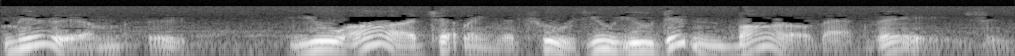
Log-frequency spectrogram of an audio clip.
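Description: An actor playing a mild, trusting husband with a hesitant, genteel manner in a radio drama. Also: male voice, medium pitch, huge pitch swings, slow pace, creaky, a little hiss or hum, full character voice. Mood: uneasy. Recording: muffled phone-like radio recording.

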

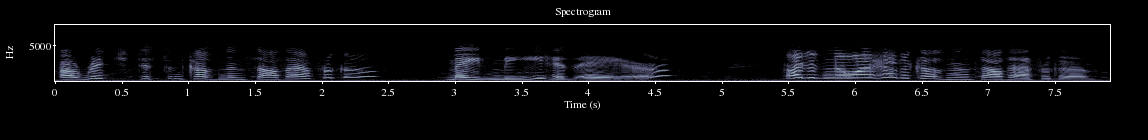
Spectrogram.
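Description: A woman's voice: sits high, sing-song, moderate pace, dry recording. A woman playing a gullible, overconfident housewife in a 1940s radio drama, flustered and hesitant. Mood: surprised. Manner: flustered, hesitant, easily swayed. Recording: tinny 1940s radio broadcast.

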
